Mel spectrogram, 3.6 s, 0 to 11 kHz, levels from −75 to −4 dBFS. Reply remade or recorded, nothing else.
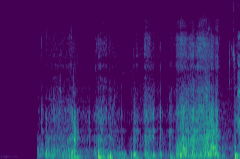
recorded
